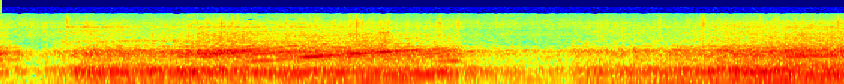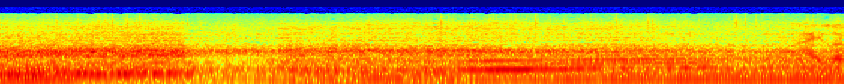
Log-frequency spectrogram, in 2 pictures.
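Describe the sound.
A car engine revs as the car pulls off at night, rising in pitch while it accelerates. The rumbling roar briefly drops in loudness twice between surges, as if shifting gears.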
